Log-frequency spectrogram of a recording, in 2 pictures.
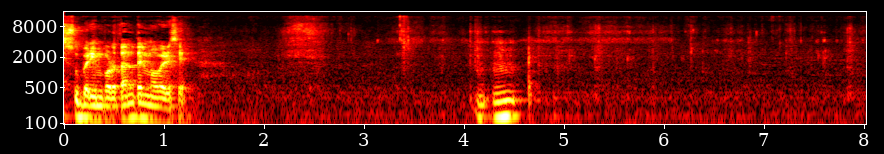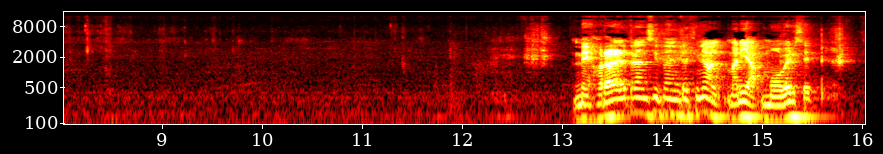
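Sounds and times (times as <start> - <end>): steady low hum: 0.0 - 16.0
man chewing: 2.2 - 13.1.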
